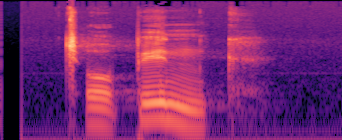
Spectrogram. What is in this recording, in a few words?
uspanteko; saltar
